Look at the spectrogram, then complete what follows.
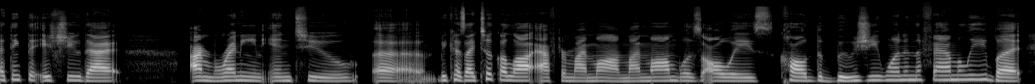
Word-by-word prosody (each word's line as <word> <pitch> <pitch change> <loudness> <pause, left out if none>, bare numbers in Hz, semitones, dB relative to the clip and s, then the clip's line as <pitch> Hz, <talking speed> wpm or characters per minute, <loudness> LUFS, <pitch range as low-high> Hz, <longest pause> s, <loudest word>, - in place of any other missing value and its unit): I 200 - +1
think 220 -1 -5
the 205 - -6
issue 190 +1 -3
that 160 -2 +3 0.7
I'm 180 -2 +6
running 180 0 -1
into 170 -2 -5 0.2
um, 160 -2 -2
because 190 0 -1
I 185 -1 +3
took 245 +5 -2
a 200 - +4
lot 180 -2 +6
after 170 +1 0
my 155 -1 -1
mom. 155 -2 -1
My 150 +1 -2
mom 170 +2 0
was 170 -1 -6
always 160 -2 -2
called 175 -4 +2
the 185 - -3
bougie 180 +5 0
one 200 +1 -1
in 205 0 -1
the 210 - -3
family, 215 +2 0
but 170 -6 +3
175 Hz, 170 wpm, -24 LUFS, 160-190 Hz, 0.7 s, I'm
